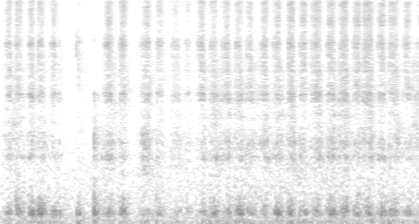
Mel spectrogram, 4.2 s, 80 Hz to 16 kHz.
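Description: A pink colored pencil rubs and scratches across a flat white paper mandala sheet while coloring in the petals. The quiet, steady back-and-forth strokes make a soft, dry scratching with a bright papery hiss and a faint low-mid tone around 250 Hz.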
